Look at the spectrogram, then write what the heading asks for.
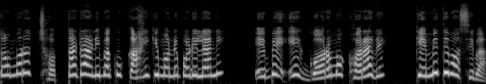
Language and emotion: Odia, angry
